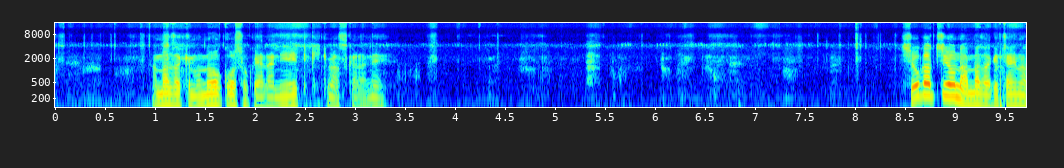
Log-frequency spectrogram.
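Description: Two dogs growl and grumble playfully at close range.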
